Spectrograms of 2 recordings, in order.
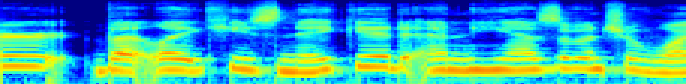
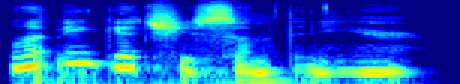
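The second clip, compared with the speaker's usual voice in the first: whisper; 3 semitones lower, 9 dB quieter than usual. Real, not acted. Whispers while tired.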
